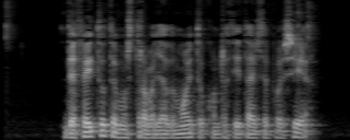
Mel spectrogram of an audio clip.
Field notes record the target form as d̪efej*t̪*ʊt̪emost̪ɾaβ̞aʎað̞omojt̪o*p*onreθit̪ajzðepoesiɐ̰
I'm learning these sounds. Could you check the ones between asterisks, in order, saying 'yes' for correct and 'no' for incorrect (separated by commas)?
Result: yes, no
